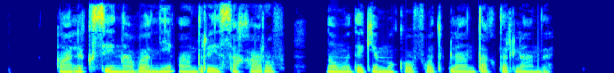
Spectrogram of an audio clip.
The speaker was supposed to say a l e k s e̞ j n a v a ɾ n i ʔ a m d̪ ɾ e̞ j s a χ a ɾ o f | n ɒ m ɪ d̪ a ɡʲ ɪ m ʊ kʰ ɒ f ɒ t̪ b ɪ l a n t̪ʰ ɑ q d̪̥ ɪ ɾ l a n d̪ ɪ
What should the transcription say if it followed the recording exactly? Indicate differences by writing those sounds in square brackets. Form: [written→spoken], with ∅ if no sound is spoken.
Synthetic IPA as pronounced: a l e k s e̞ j n a v a [ɾ→l] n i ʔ a [m→n] d̪ ɾ e̞ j s a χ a ɾ o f | n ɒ m ɪ d̪ a ɡʲ ɪ m ʊ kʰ ɒ f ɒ t̪ b ɪ l a n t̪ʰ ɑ q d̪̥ ɪ ɾ l a n d̪ ɪ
